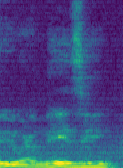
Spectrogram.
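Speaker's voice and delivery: normal talking voice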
